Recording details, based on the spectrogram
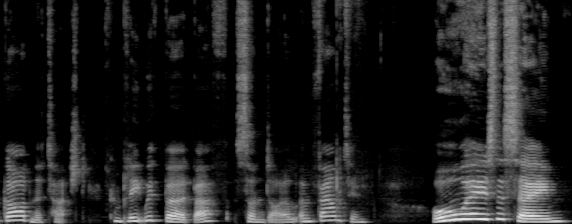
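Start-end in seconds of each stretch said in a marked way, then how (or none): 4.3-5.7 amused smile. A narrator's reading. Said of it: "said Mister Weasley, smiling".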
